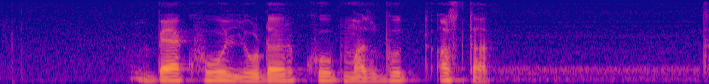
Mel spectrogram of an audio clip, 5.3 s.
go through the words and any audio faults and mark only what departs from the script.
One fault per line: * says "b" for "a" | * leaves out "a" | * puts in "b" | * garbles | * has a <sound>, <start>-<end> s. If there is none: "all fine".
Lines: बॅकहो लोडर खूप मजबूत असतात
all fine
